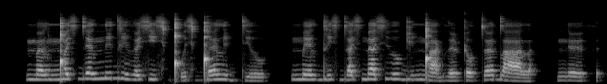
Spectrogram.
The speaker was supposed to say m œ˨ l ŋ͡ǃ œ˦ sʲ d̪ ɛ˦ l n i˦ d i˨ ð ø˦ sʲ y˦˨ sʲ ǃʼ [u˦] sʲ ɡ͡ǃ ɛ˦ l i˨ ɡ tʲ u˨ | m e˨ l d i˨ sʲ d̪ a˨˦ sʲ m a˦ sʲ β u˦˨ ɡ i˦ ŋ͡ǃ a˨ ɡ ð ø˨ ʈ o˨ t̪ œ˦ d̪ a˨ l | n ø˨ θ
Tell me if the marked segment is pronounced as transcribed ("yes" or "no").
no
